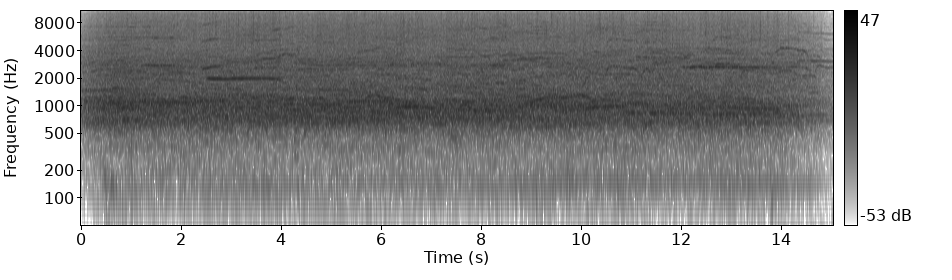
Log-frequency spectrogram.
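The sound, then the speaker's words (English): A large crowd cheers and applauds continuously, with whoops and shouts rising over steady clapping; loud, dense and sustained for about fifteen seconds before easing slightly at the end. “That cheer goes out to all the parents out there kicking some ass, doing the thing.”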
